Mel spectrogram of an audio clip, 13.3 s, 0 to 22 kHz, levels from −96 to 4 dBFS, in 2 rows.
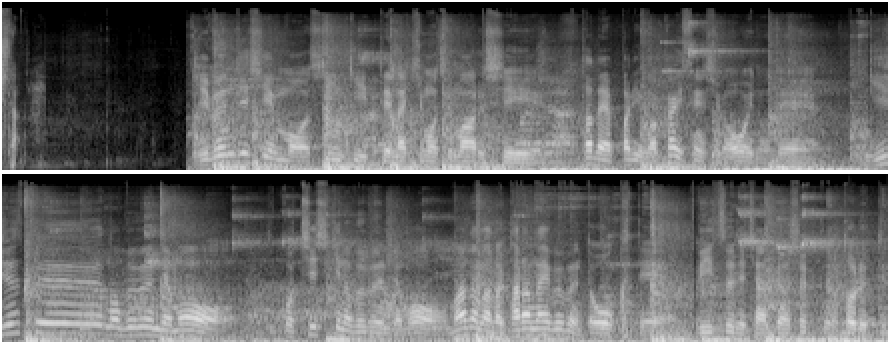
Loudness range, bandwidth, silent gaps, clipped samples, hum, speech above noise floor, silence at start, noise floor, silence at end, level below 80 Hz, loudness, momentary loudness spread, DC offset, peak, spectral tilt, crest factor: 3 LU; 17.5 kHz; none; under 0.1%; none; 52 dB; 0 s; -68 dBFS; 0 s; -24 dBFS; -18 LUFS; 8 LU; under 0.1%; 0 dBFS; -5.5 dB/octave; 16 dB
